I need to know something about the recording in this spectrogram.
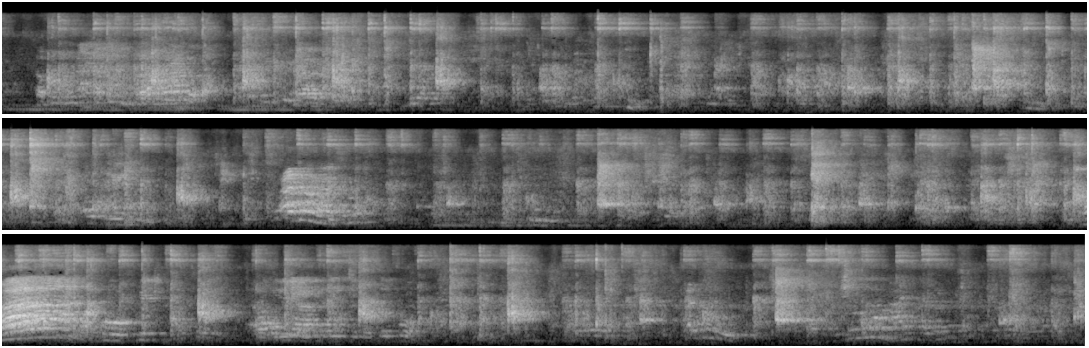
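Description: Table tennis balls clicking off paddles and table tops in quick, uneven runs of rallies at several tables at once.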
